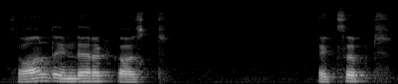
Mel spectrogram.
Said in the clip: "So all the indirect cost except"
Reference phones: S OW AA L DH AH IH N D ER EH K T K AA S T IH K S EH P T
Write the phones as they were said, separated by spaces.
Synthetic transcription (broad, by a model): S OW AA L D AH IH N D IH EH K T K AA S T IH K S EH P T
